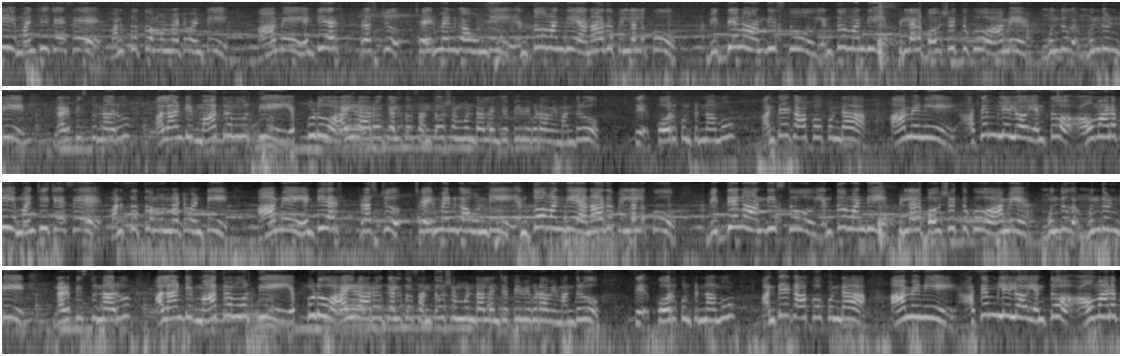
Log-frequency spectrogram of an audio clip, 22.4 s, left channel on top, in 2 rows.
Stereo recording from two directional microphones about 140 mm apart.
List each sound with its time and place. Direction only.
0.0 s speech: 40° right (ahead or behind)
